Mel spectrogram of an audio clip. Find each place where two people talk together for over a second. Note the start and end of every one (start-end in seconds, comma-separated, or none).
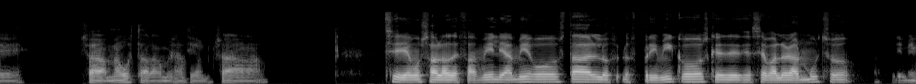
none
